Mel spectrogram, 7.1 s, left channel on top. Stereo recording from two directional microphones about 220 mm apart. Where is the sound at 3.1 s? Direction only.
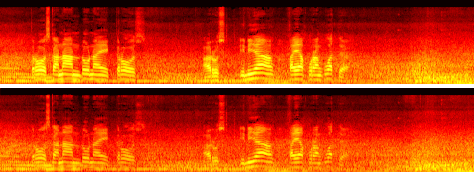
15° left (ahead or behind).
